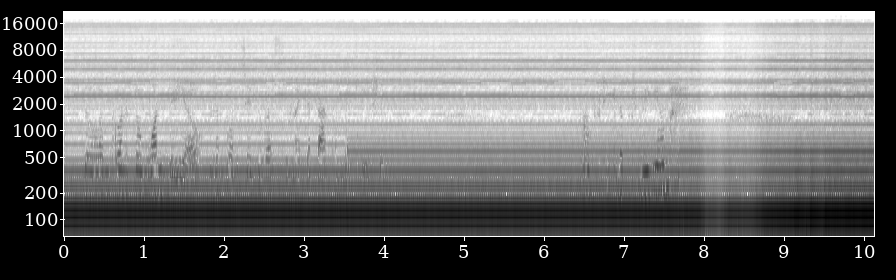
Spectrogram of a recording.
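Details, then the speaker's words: 52" Hampton Bay Landmark III Plus ceiling fan, described as the noisiest Landmark: a steady, hard-edged electrical buzz holds constant with the light on. The light kit is humming; the source is not yet found. "You could hear you could hear that buzzing noise up a little bit down. It's buzzing from the bathroom right now."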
